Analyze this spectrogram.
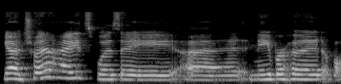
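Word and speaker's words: Cholla: So maybe you could talk about, is it pronounced Chola Heights on Chaya Heights? Yeah. I know you're not a local when you pronounce it.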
